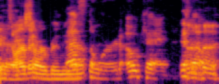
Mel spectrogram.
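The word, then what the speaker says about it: Aksarben: Exarban, That's the word.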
